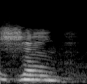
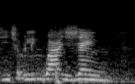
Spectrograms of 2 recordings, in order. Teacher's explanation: E esse em no final, eu tô fazendo uma nasalização.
